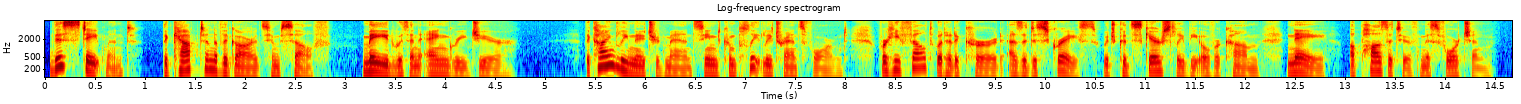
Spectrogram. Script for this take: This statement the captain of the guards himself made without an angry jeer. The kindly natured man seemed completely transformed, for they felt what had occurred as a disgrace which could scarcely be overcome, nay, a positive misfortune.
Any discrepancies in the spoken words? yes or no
yes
